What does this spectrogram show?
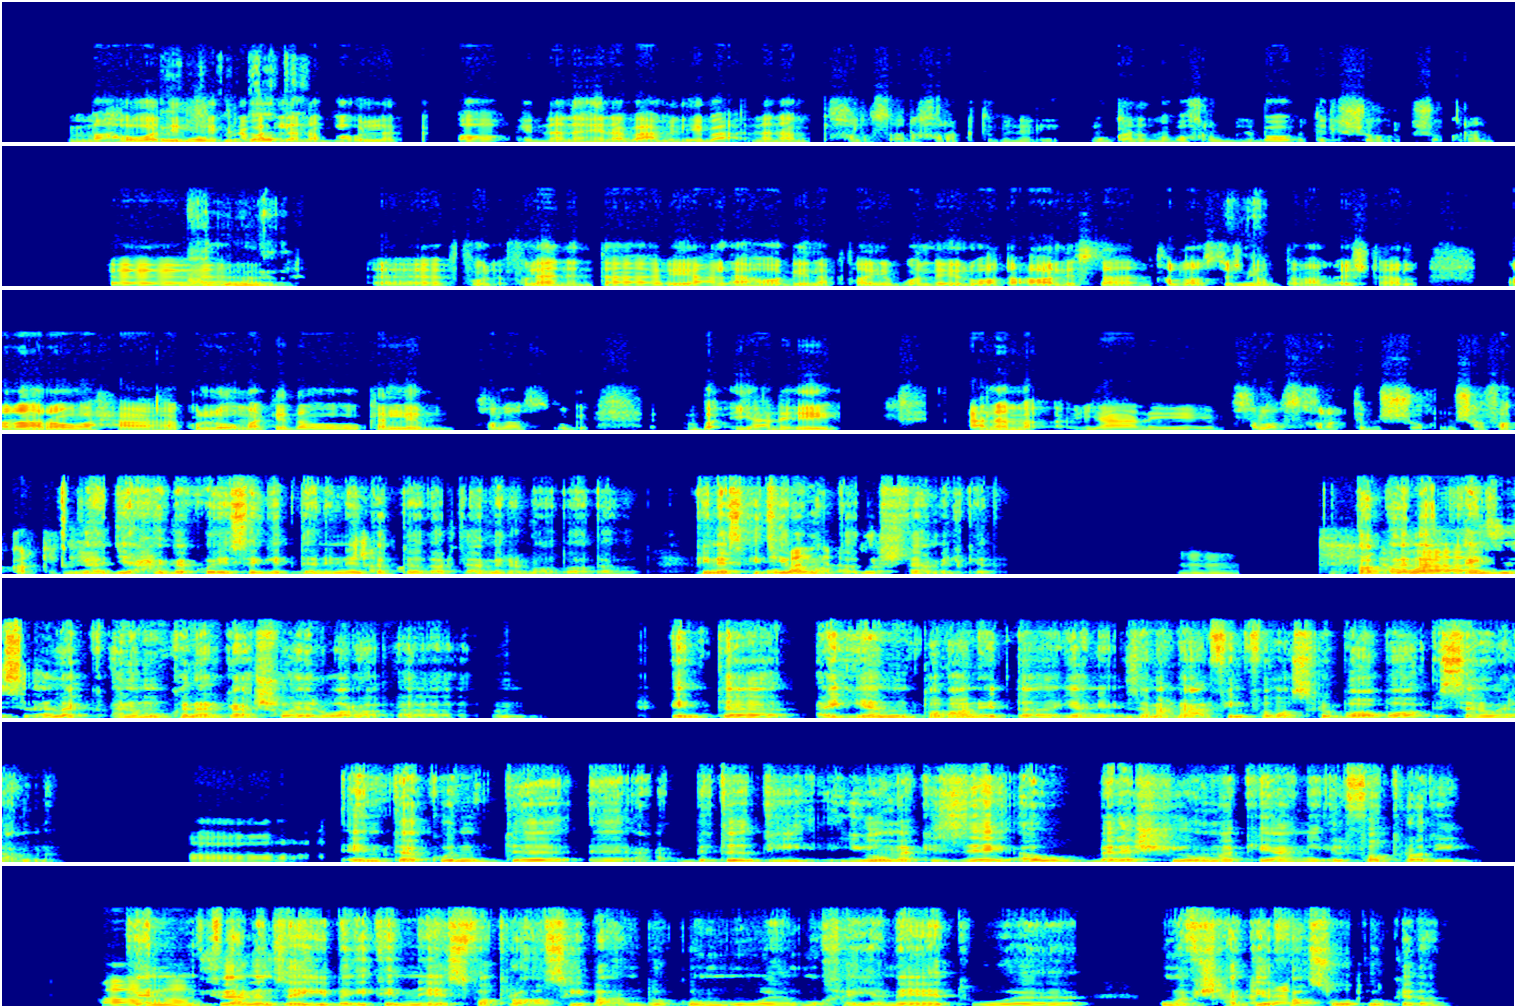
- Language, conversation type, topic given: Arabic, podcast, إزاي بتوازن بين الشغل وحياتك الشخصية؟
- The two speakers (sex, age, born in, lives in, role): male, 30-34, Egypt, Greece, guest; male, 55-59, Egypt, United States, host
- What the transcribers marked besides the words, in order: tapping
